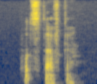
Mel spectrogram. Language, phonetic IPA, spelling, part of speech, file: Polish, [pɔtˈstafka], podstawka, noun, LL-Q809 (pol)-podstawka.wav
